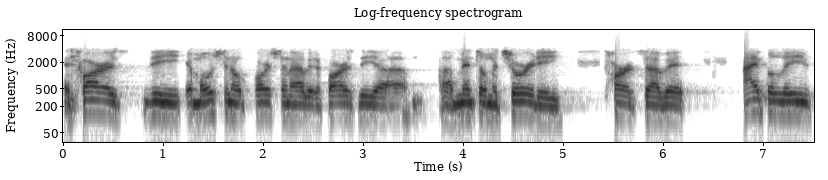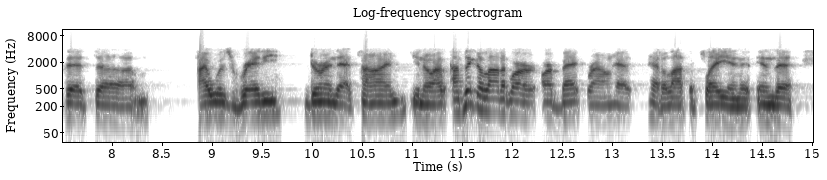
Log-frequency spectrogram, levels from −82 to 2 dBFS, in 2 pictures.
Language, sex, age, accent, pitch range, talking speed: English, male, 50-69, American, 105-120 Hz, 200 wpm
